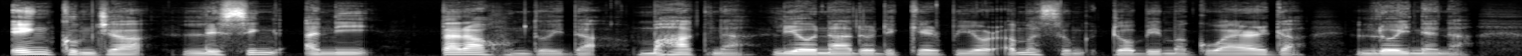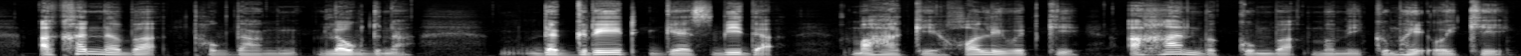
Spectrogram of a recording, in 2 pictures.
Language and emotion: Manipuri, neutral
